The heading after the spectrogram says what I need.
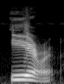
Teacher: আইন জের ই গলার মধ্যে নিতে হবে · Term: শক্ত আইন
